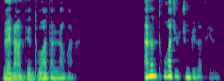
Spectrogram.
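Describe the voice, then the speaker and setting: A man voicing a gentle, patient divine voice that speaks softly and low to a believer in a sermon story. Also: flat delivery, fairly quick, vocal fry, breathy edge, exaggerated voice. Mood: tender.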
